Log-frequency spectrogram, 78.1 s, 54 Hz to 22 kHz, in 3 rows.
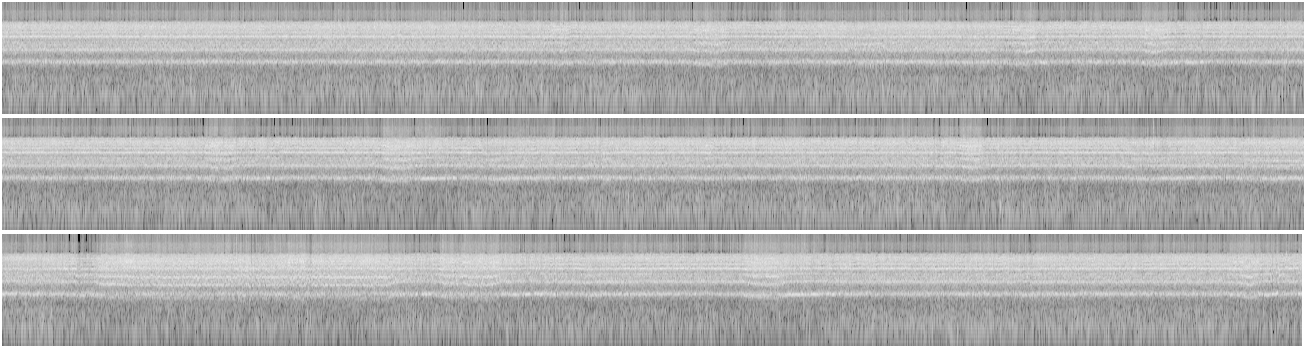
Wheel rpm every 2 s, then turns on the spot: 230, 230, 230, 230, 230, 230, 230, 220, 230, 230, 230, 230, 230, 230, 240, 230, 230, 230, 230, 230, 230, 230, 230, 230, 230, 230, 230, 210, 210, 210, 220, 230, 230, 230, 230, 230, 230, 230, 230.
none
